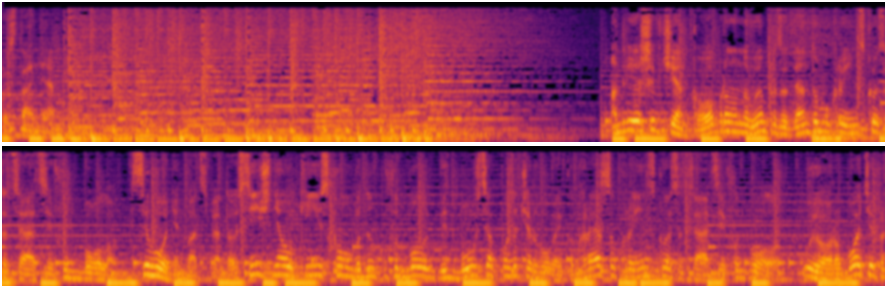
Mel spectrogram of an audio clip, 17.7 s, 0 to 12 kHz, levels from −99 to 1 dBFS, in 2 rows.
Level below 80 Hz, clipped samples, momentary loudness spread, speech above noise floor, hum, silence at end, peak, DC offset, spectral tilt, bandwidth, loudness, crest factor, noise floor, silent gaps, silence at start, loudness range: -24 dBFS; under 0.1%; 6 LU; 30 dB; none; 0 s; -4 dBFS; under 0.1%; -5.5 dB/octave; 11 kHz; -21 LUFS; 16 dB; -48 dBFS; none; 0 s; 3 LU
